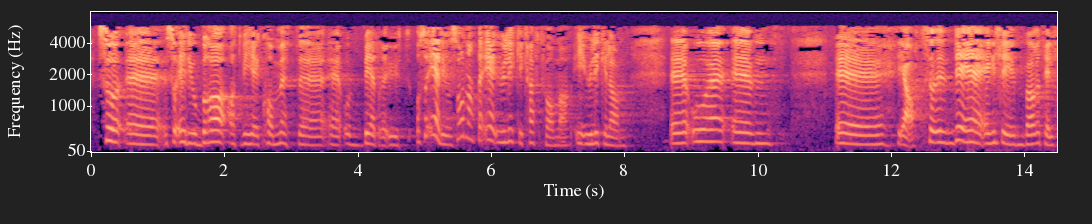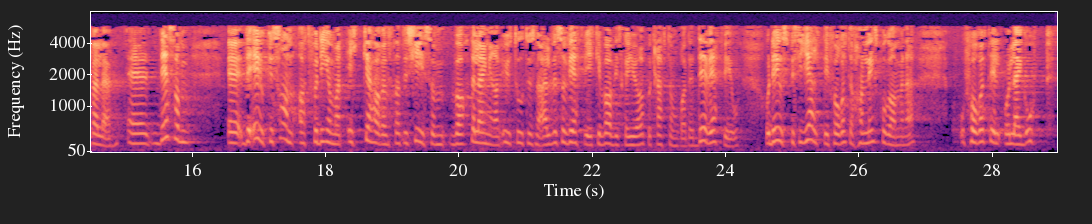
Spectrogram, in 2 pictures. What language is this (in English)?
Norwegian Bokmål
